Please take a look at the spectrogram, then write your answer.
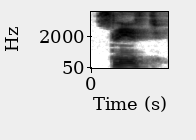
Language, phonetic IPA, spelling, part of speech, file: Russian, [s⁽ʲ⁾lʲesʲtʲ], слезть, verb, Ru-слезть.ogg
- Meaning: 1. to come down, to get down (from), to dismount (from) 2. to come down 3. (from a train, bus etc) to get out (of), to get off 4. to peel off, to come off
